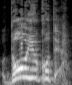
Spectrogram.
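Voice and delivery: high, loud mock outcry; retold bewilderment. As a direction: exclaim it as the baffled group. (困惑して叫ぶ再現)

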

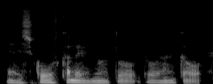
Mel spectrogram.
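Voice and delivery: mock a dull, mumbled first-episode intro; gloomy mumbling. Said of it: "めっちゃ暗い。". (初回収録の暗くてボソボソした話し方の真似)

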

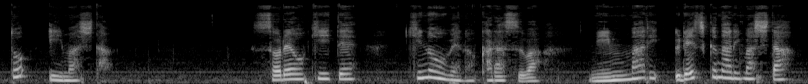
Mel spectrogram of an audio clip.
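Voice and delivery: projected storybook reading, phrase by phrase; story narration. A narrator's reading. Reader telling a fox and crow fable, story narration. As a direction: read aloud as to children, with pauses. Reads a picture book aloud.

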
